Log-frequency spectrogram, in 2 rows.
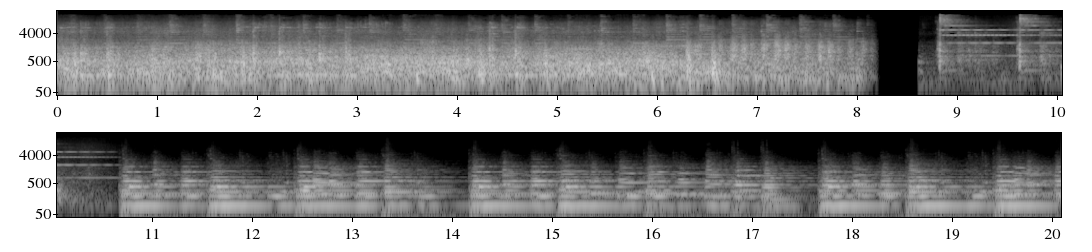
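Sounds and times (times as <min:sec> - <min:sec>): train wheels clicking over rail joints: 0:00.0 - 0:10.4
signal bell ringing: 0:08.6 - 0:10.7.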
